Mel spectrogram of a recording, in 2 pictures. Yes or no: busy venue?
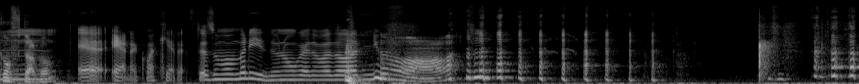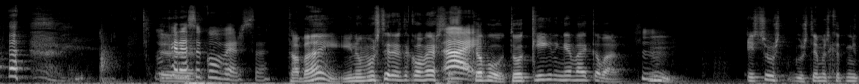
no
